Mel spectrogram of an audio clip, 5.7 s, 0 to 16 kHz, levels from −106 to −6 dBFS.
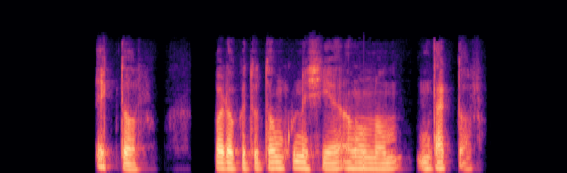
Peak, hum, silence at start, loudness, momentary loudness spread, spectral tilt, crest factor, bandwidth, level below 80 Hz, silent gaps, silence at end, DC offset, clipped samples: -2 dBFS; none; 0.95 s; -20 LUFS; 10 LU; -8.5 dB/octave; 20 dB; 6.6 kHz; -56 dBFS; 1.91-2.14 s; 0.95 s; under 0.1%; under 0.1%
